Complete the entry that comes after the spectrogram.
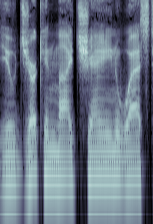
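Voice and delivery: menacing, lethal tone. Capra answers west's interjection in a deadly voice. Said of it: "Capra said in a deadly voice".

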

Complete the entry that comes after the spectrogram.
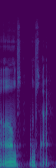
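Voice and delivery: soft, dejected, deflated, sorry-sounding voice.

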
